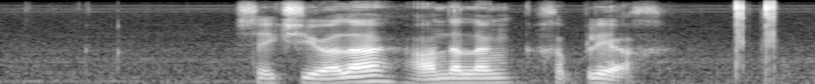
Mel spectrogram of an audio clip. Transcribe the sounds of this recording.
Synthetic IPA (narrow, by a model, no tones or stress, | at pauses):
sɛksyiləɦɐndələŋχəpliəχ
